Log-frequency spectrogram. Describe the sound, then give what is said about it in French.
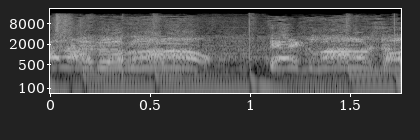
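Football supporters chant at a women's French Cup round-of-32 match between Bergerac and FC Nantes. Loud, bellowed voices rise and fall in a rhythmic chant that fills the whole clip. “On vous a donné la parole avec le chant des supporters sur Happy Radio.”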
